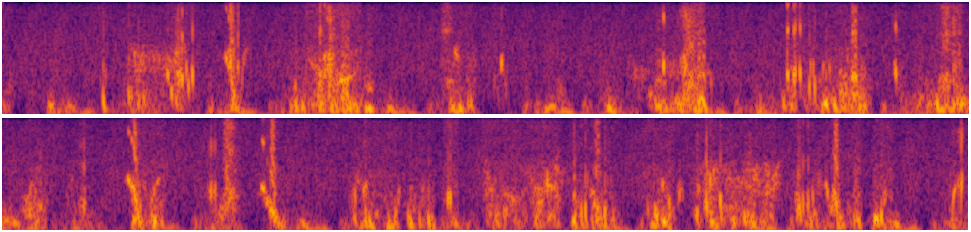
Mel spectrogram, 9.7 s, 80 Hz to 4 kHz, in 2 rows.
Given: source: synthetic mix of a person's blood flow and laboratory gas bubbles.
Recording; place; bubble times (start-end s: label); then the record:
Doppler ultrasound of blood flow; precordium
0.00-0.07 s: bubbles
0.47-0.55 s: bubbles
0.60-0.99 s: bubbles
1.07-1.24 s: bubbles
1.43-1.89 s: bubbles
2.18-2.39 s: bubbles
2.46-2.54 s: bubbles
2.71-2.83 s: bubbles
3.10-3.58 s: bubbles
3.87-4.36 s: bubbles
4.45-4.51 s: bubbles
4.55-5.06 s: bubbles
5.21-5.27 s: bubbles
5.42-5.66 s: bubbles
5.84-6.02 s: bubbles
6.09-6.26 s: bubbles
6.56-7.00 s: bubbles
7.03-7.11 s: bubbles
7.22-7.94 s: bubbles
8.03-8.24 s: bubbles
8.28-8.74 s: bubbles
8.77-9.14 s: bubbles
9.19-9.29 s: bubbles
9.54-9.67 s: bubbles
From the record:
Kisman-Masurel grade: 243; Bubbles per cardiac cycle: several, 3 to 8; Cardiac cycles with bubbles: 100%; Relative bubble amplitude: loud (0.450 to 0.775); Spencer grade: 3 (all of the cardiac periods contain showers or single bubble signals, but not dominating or overriding the cardiac motion signals); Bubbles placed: anywhere in the cardiac cycle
